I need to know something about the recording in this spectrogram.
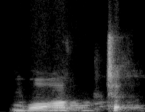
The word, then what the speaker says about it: walked: Similarly, it's walk, and when it is inflected for its pastness, so we can say walked, walked, not walked. It's not walked.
